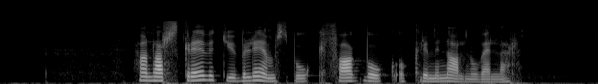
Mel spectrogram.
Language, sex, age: Norwegian, female, 52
